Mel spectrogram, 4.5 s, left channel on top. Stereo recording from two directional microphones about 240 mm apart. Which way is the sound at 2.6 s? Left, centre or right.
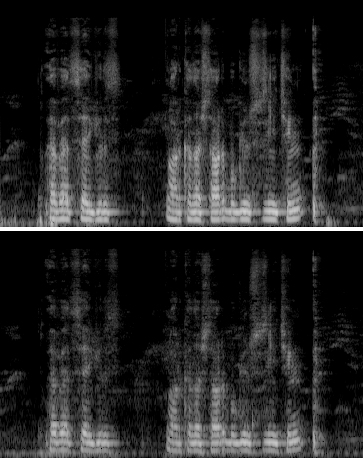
Centre.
